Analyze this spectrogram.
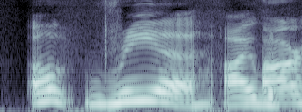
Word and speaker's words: Rhea: is it e oh Ria I would pronounce that as Ria r right oh like diarrhea like diarrhea yeah so she's she's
